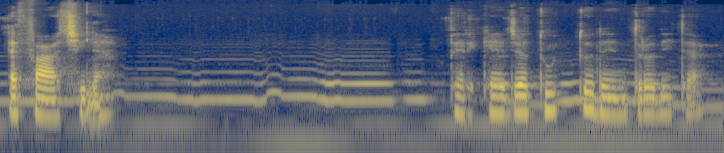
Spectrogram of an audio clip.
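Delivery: slow, soft meditation voice; guided meditation. Acted. Leads a relaxation meditation.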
